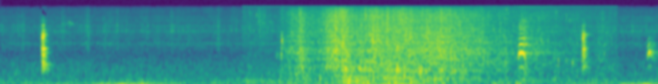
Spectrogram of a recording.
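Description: Short, sharp bird calls: one about half a second in, then three in quick succession near the end. Between them a hissing noise swells and fades away.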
